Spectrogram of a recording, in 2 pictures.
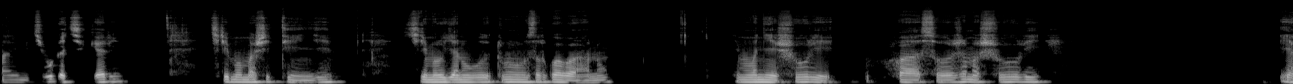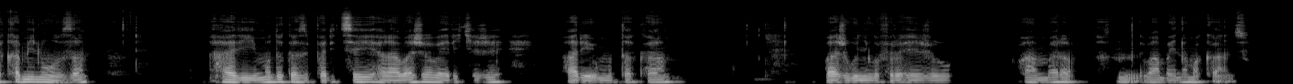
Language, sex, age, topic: Kinyarwanda, male, 25-35, education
